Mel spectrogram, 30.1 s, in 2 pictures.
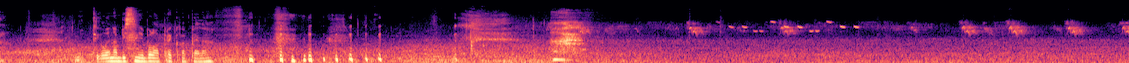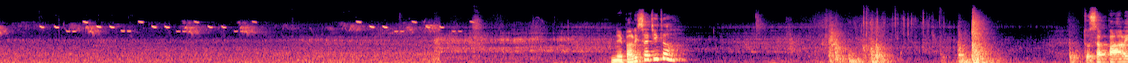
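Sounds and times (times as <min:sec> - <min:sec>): outdoor background hiss: 0:00.0 - 0:30.0
small birds chirping: 0:00.4 - 0:23.8.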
